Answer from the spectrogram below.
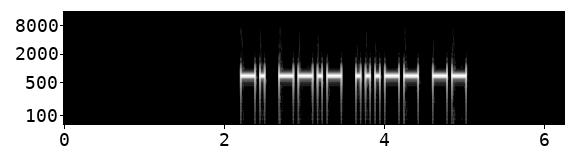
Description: Morse code, heard as a keyed tone, about 20 wpm, 700 Hz. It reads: NQ3M
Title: USA Call Signs - 4 Characters - Repeated 2x - 20wpm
